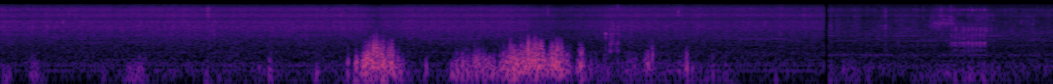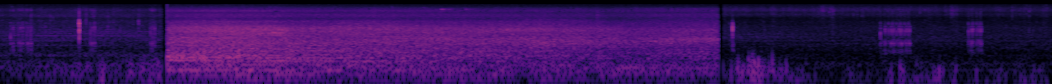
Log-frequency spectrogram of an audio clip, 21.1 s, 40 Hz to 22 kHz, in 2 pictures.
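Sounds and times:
loud steady rushing noise: 0:10.7 - 0:17.8.

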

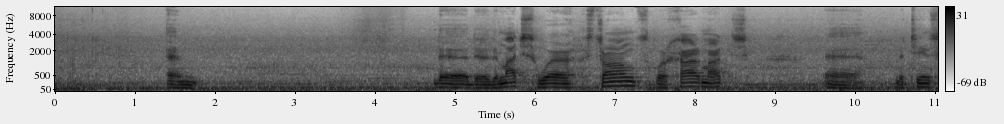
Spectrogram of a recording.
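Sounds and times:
even hiss: 0:00.0 - 0:02.0, 0:03.4 - 0:11.0
low background rumble: 0:00.0 - 0:11.0.

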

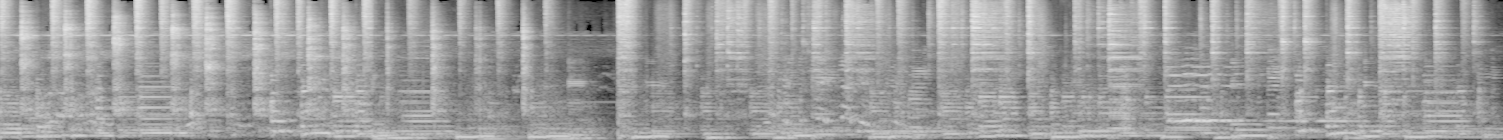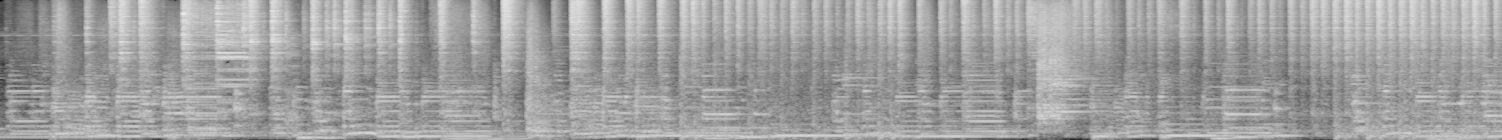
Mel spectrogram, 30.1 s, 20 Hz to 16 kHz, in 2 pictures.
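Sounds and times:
drum kit: 0:00.0 - 0:30.0
electric bass guitar: 0:00.0 - 0:30.0
electric guitar: 0:00.0 - 0:30.0.

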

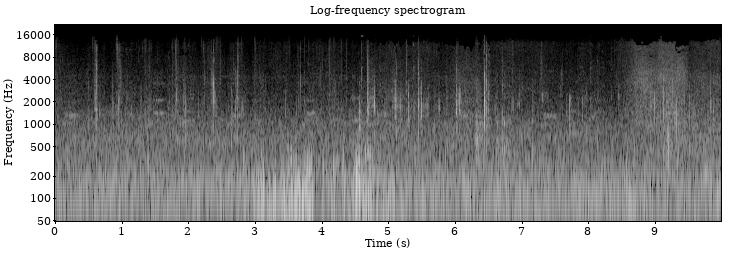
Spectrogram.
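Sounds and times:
goat chewing food: 0:00.0 - 0:10.0
wind buffeting microphone: 0:00.0 - 0:10.0.

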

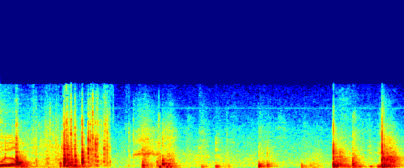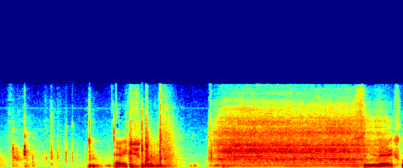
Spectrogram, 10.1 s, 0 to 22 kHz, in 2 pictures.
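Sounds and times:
plastic knocks and rustles: 0:00.1 - 0:02.8.

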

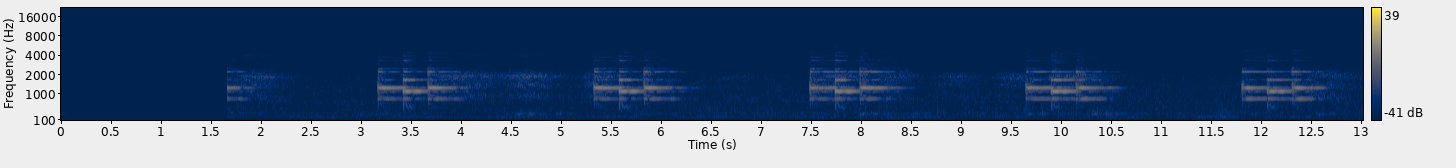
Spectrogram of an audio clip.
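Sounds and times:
phone ringtone chiming: 0:03.2 - 0:04.1, 0:05.3 - 0:06.5, 0:07.4 - 0:08.7, 0:09.6 - 0:10.8, 0:11.8 - 0:13.0.

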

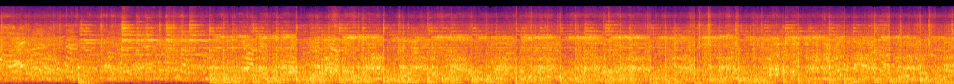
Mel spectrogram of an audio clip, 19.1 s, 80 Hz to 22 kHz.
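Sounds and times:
crowd shouting: 0:00.0 - 0:19.0
festival drums and hand gongs: 0:00.0 - 0:19.0.

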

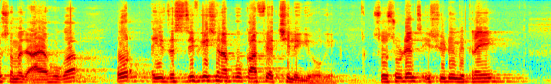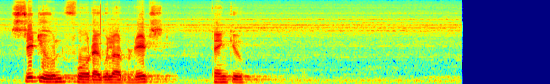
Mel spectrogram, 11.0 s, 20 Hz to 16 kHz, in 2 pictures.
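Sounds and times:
faint hum: 0:00.0 - 0:10.2
microphone hiss: 0:00.0 - 0:10.2.

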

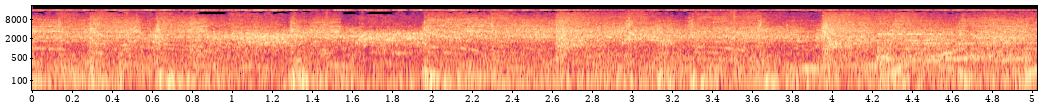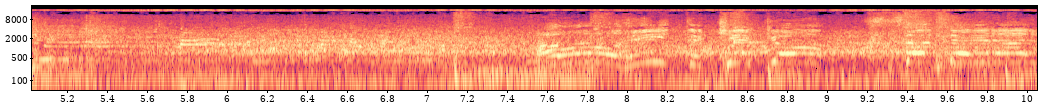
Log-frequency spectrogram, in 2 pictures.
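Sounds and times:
hard rock music: 0:00.0 - 0:10.0
arena crowd cheering and yelling: 0:03.9 - 0:10.0.

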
